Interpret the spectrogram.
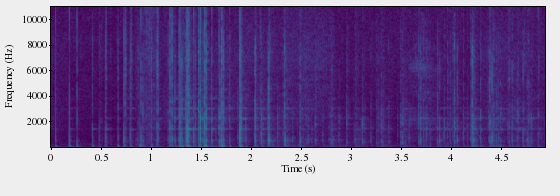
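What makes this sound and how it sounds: An orange, pebbled rubber basketball, hollow and inflated, is held close to the microphone and tapped and scratched with the fingertips. Rapid, irregular soft thumps land with a deep, hollow boom, plus faint scratchy brushing over the pebbled surface. Each tap dies out almost at once, and the sound stays low and muffled with almost no brightness.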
